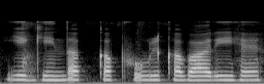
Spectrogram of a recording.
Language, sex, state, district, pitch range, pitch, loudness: Hindi, female, Jharkhand, Ranchi, 195-205 Hz, 200 Hz, -17 LUFS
